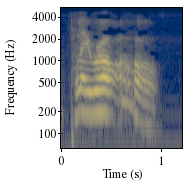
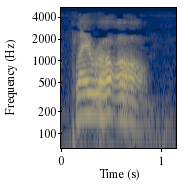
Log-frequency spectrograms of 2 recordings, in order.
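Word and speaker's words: plero'o (πληρόω): Aorist, passive, infinitive of plero'o. So let's take a look at what we have going on here. Plero'o. Alright, this is P-L long E, R-O long O, plero'o.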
